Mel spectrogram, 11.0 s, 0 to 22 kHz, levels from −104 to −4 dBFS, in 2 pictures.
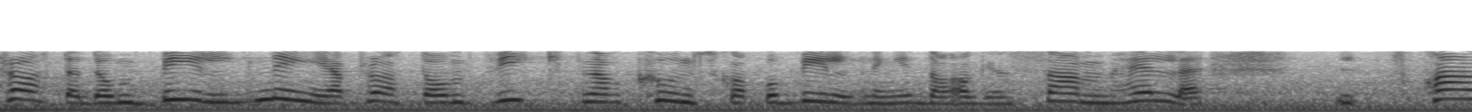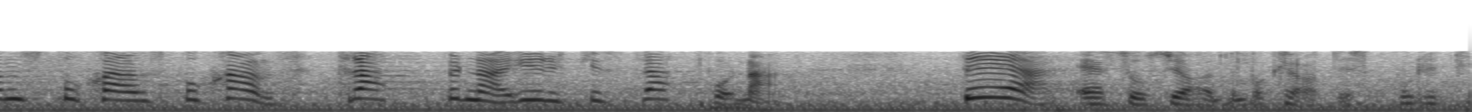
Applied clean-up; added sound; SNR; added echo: none; Boat, Water vehicle; 7 dB; none.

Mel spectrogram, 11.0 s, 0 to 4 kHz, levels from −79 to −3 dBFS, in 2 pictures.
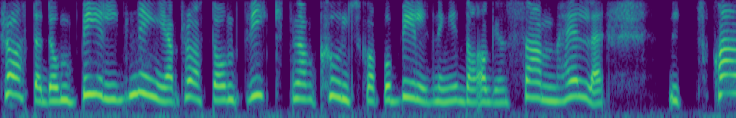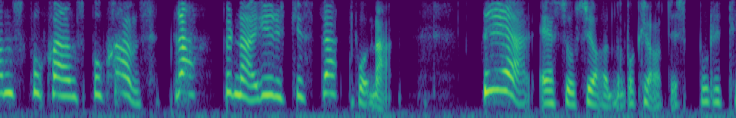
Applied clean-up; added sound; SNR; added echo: neural diffusion model UNIVERSE++.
